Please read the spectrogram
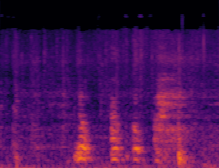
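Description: A lamb bleating in a few short calls.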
